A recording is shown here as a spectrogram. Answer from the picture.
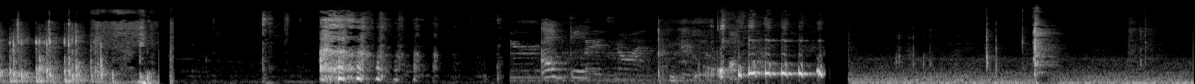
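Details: A child talks and laughs in a small room with faint music, no animal call heard.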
